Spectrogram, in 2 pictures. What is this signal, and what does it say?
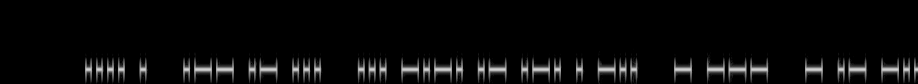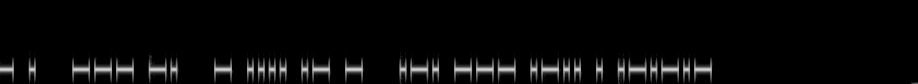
Morse code, heard as a keyed tone, about 21 wpm, 700 Hz. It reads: HE WAS SCARED TO TAKE ON THAT ROLE.
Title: Sentences from Top 1000 Words - Review Part 6 - 22wpm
